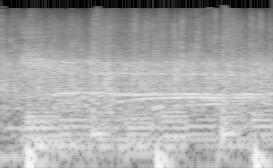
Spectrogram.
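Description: Recorded applause sound effect: a dense, steady wash of clapping from a crowd that holds at an even loudness for about two seconds.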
